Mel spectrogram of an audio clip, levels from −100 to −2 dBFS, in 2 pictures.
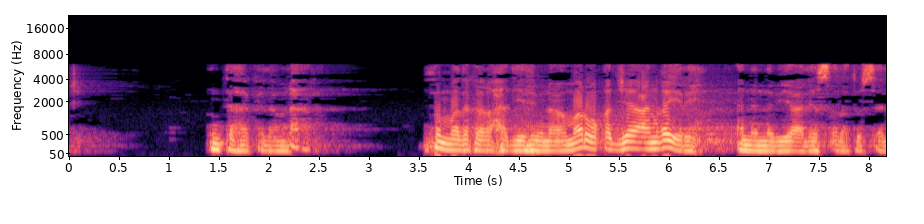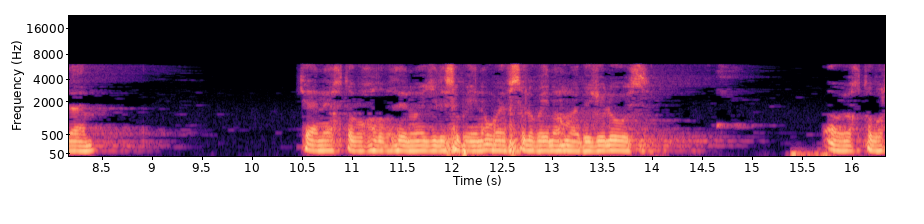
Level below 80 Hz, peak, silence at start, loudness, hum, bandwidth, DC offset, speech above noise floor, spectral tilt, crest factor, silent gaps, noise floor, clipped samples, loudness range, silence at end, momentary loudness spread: -40 dBFS; -2 dBFS; 0 s; -17 LUFS; none; 6.4 kHz; under 0.1%; 59 dB; -6.5 dB/octave; 16 dB; none; -74 dBFS; under 0.1%; 8 LU; 0 s; 10 LU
